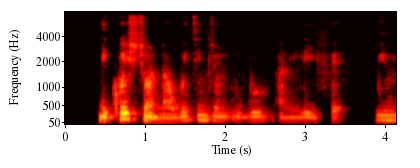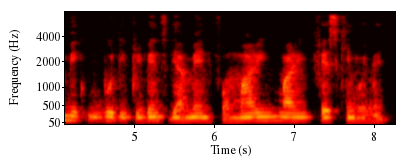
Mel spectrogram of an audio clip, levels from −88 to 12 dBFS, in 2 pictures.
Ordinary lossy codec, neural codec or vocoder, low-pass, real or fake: none; none; 7.2 kHz; real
